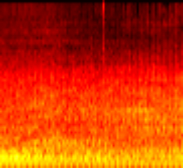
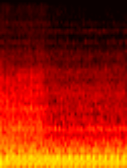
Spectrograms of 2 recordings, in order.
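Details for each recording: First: TDI with a newly fitted DKM stage two clutch and single mass flywheel, at idle as the clutch pedal is released: an uneven light gearbox rattle that is louder on the gearbox side, expected and reportedly harmless. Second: TDI idling after fitting a DKM stage two single-mass flywheel clutch in place of the silent dual-mass: a light, fast gearbox rattle appears once the clutch is released, louder on the gearbox side; normal for this setup.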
